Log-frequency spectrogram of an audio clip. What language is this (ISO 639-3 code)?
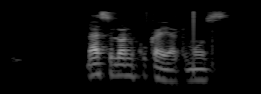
dav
